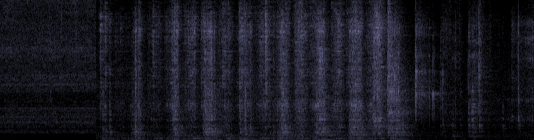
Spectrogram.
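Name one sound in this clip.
A hand saw cuts wood with quick, rhythmic strokes.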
